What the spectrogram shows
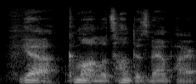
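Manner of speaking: ordinary talk, nothing marked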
